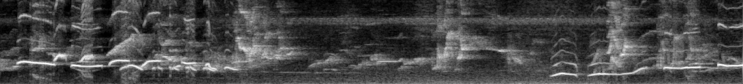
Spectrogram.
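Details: Fighting-provocation song of an oriental magpie-robin: bursts of scratchy high notes followed by clear whistled upslurs and downslurs, delivered in short rapid phrases.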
